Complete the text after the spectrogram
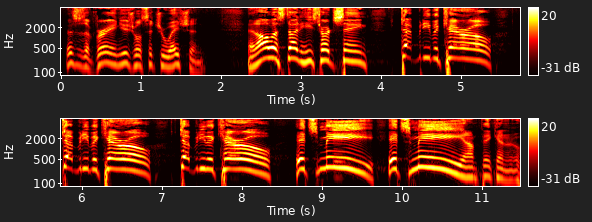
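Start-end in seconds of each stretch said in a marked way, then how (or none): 4.3-10.8 high, eager calls of his name; a former inmate hailing his deputy, high and eager; excited calling out. Retold or imitated. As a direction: call out like you're overjoyed to find him.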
